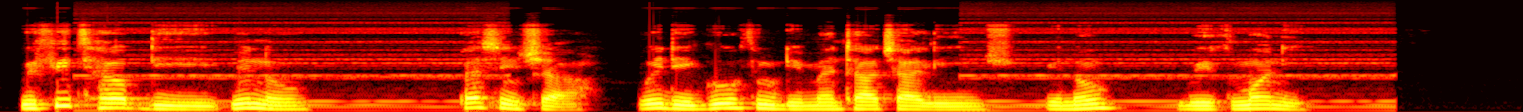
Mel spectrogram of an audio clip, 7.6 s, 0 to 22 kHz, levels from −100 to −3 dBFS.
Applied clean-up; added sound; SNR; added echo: none; Organ; 20 dB; none.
